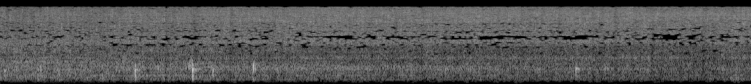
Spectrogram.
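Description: Ground guava puree hissing and sizzling in hot ghee in a kadai: a steady hiss with a few light clicks.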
